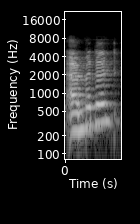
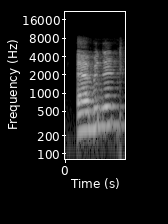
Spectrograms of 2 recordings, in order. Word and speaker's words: एमिनेंट: Imminent, एमिनेंट almost same है बोलने में।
